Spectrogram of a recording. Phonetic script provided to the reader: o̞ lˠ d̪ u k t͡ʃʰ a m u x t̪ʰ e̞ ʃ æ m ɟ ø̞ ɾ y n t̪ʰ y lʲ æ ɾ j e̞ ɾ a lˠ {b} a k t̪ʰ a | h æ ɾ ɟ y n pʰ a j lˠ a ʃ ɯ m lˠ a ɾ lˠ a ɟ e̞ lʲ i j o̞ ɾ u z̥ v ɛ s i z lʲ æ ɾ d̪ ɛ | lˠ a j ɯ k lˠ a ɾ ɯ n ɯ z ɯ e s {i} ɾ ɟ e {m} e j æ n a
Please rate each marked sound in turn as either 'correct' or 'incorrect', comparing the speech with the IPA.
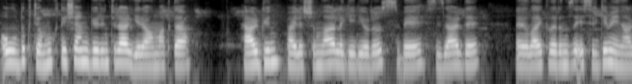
incorrect, correct, correct

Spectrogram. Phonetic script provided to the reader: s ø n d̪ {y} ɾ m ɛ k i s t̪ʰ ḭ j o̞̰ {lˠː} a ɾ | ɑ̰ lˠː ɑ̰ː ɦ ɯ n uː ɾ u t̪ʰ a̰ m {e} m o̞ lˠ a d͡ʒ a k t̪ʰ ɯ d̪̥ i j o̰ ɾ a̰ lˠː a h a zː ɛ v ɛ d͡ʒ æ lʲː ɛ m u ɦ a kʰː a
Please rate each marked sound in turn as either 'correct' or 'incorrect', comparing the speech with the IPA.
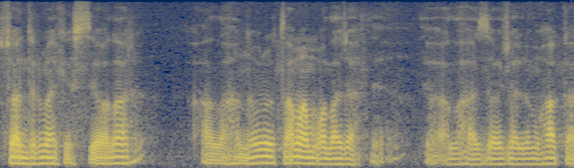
correct, incorrect, incorrect

